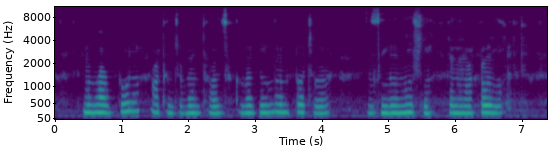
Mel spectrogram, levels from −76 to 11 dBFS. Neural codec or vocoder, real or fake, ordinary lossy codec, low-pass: autoencoder, 22.05 kHz, a latent of 192 numbers a frame, VITS, trained on one speaker; fake; none; none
